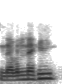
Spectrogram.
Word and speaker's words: Navalny: I guess his name is pronounced as Navalny.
